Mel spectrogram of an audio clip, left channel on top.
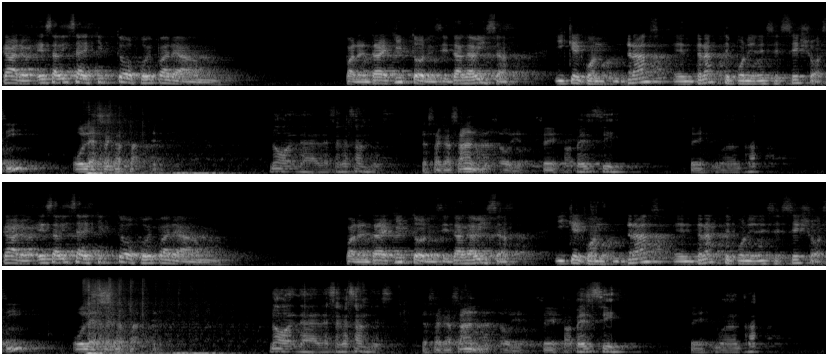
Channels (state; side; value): normal; both; correlation 0.51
